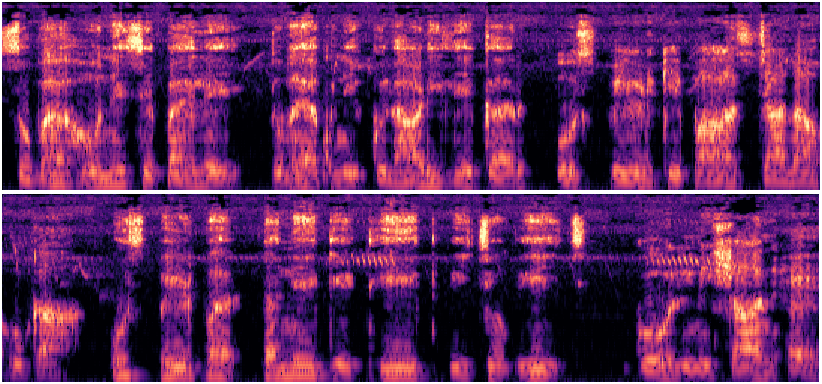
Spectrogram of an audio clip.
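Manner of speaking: deep, low-pitched voice. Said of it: "आगे मंदिर के पास एक ओम बाबा रहते हैं। वो कई वर्षों से तंत्र मंत्र करते हैं। / आगे मंदिर के पास एक ओम बाबा रहते हैं।".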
